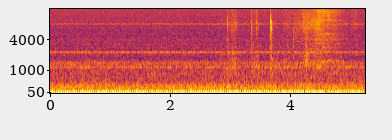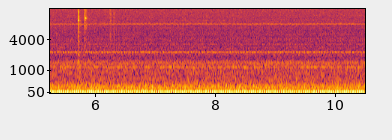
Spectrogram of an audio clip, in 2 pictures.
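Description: Steady low hum and background noise of a computer setup picked up by a desk microphone, with a few faint computer-mouse clicks.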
